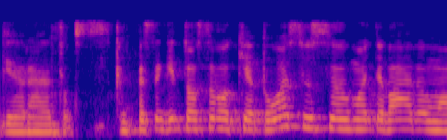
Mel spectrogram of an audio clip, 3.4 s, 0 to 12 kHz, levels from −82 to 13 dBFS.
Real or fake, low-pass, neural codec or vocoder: fake; 7.2 kHz; codec, 16 kHz, 4 kbps, FunCodec, trained on Chinese and English, 50 frames a second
